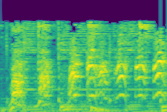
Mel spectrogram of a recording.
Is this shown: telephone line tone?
no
